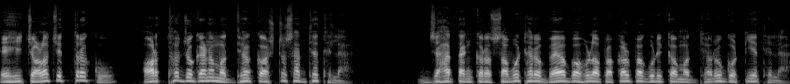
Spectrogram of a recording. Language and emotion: Odia, neutral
